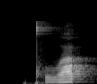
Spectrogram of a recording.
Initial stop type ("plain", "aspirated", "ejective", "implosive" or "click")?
aspirated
